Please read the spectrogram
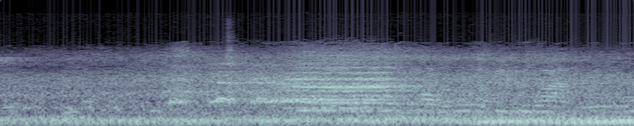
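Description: A single drawn-out pitched call lasting about two seconds, over a low steady hum that grows louder near the end.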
